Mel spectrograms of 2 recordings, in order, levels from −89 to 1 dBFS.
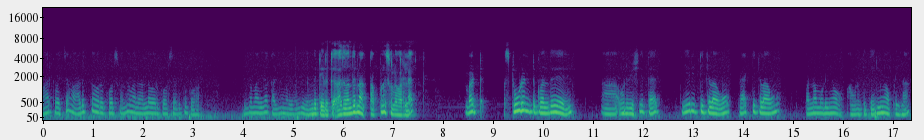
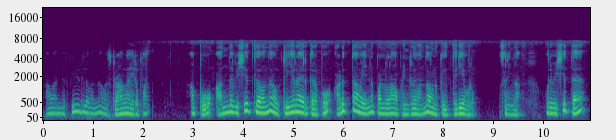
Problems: background sounds at intervals, low volume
